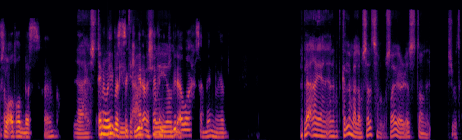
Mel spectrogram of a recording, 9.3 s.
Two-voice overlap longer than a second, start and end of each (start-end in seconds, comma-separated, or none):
2.0-3.6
